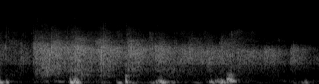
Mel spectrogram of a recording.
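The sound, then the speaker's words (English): An audience gives a warm round of applause at a morning church service, welcoming a guest speaker, many hands clapping in a steady, dense patter that holds at a moderate level for a few seconds before easing slightly. “So I just want to invite you to just give a nice warm hand clap”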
